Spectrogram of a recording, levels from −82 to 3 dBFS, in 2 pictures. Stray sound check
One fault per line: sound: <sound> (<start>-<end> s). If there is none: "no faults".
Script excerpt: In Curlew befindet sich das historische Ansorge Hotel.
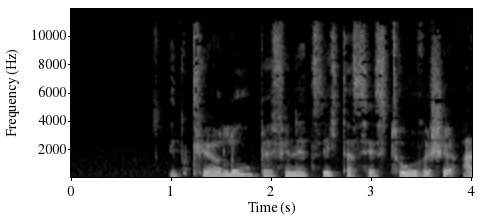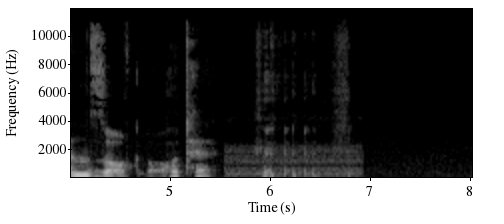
sound: laugh (5.8-6.9 s)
